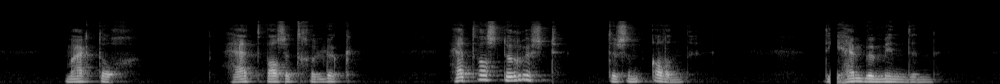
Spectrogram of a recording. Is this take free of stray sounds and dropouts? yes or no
no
